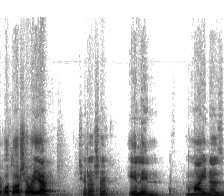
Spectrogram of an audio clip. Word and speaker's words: ln: দেখতে পাচ্ছি সেটা হচ্ছে লনের মধ্যে দুইটা ভ্যালু বসাবো আমরা লন উচ্চারণ করি কিন্তু আসলে সঠিক উচ্চারণ হচ্ছে এল এন তাহলে এর ভিতরে প্রথমে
